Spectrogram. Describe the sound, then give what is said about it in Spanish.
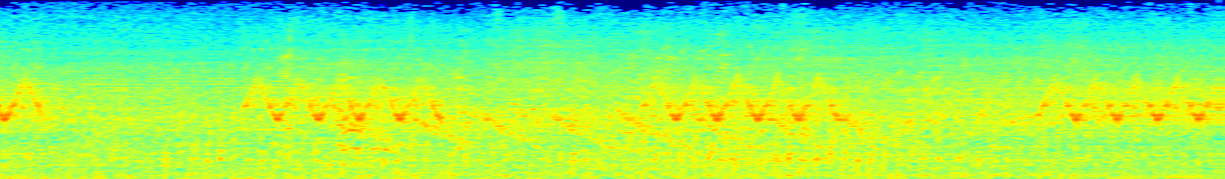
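Car alarms warble in repeated bursts of rising and falling tones over a dense, steady roar of outdoor city noise in Bogotá, set off amid gunpowder and fireworks as Independiente Santa Fe fans celebrate. No one speaks. “Bueno, con la pólvora, los fuegos artificiales y todo eso, pues algunas alarmas de los coches suenan también.”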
